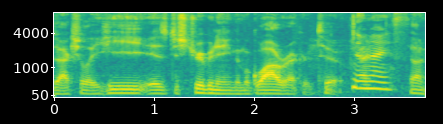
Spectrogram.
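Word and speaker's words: Mgła: Magua, the same thing. Because mm-hmm. you can only that's get... That's how it's pronounced?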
